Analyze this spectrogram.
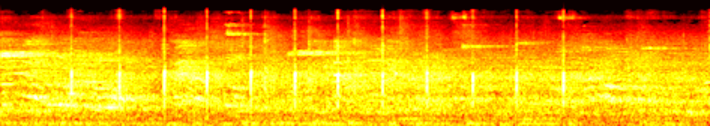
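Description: A basketball bounces rhythmically on a wooden floor.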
